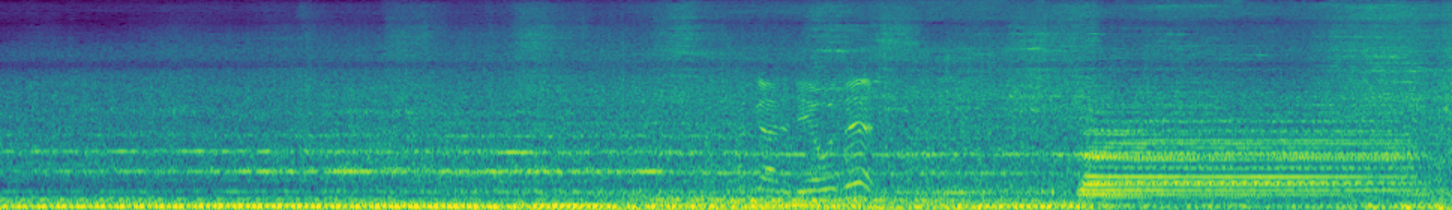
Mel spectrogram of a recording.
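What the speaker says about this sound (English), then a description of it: "My worry is that the train going by is going to kick up a lot of dust." A passing train sounds its horn near a boatyard where a sailboat is being painted, a steady loud rumble of rail cars with sustained harmonic horn blasts late on; a person speaks briefly over it.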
